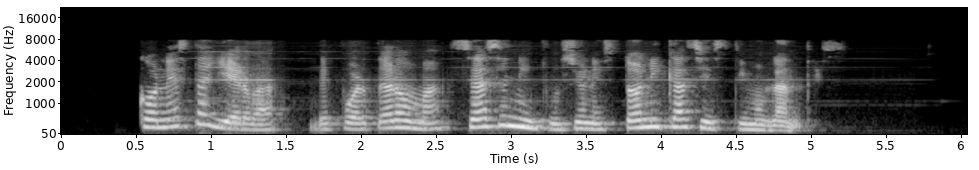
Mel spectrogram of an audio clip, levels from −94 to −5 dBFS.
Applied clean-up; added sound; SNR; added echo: neural separator model SepFormer DNS4.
